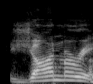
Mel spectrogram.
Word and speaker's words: Jean Marie: Jean Marie. Okay. All right. French basically like the the French pronunciation, which is what I would Jean and then it looks like Mary, but it is Marie.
